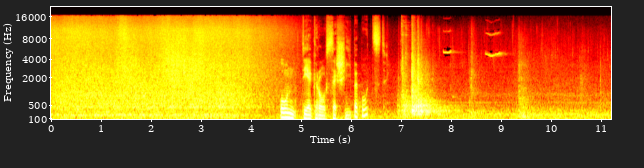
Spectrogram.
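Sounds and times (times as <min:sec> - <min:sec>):
zookeeper's water hose spraying down an indoor zoo enclosure: 0:00.0 - 0:05.0
speech: 0:04.6 - 0:06.8.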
